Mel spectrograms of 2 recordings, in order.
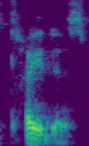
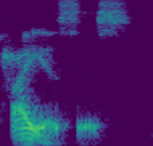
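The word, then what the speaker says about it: elephantiasis: Everybody says Titus, but it's Tyasis as GD said.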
